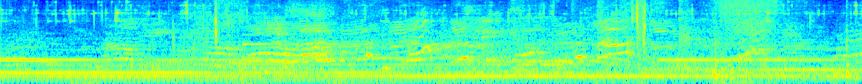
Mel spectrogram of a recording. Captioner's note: indistinct conversation and children's laughter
